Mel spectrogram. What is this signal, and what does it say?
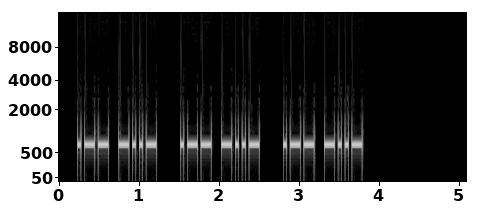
Morse code, heard as a keyed tone, about 28 wpm, 700 Hz. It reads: WX WX WX
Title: Abbreviations Repeated 3x - 28wpm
